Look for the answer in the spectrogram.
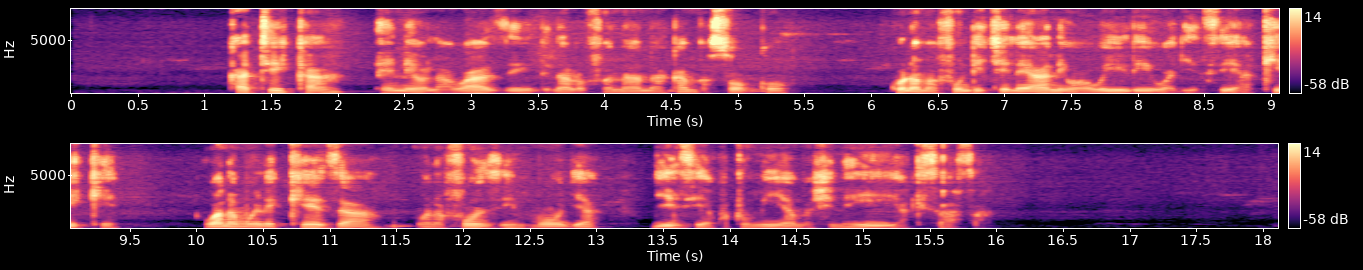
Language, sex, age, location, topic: Swahili, male, 36-49, Dar es Salaam, education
